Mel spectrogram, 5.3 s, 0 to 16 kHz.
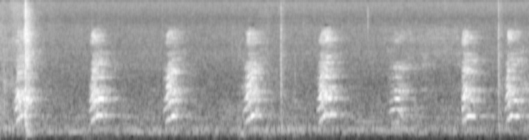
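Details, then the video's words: Puppy reacting to a dog on TV with a run of seven sharp, high yapping barks, one roughly every 0.7 seconds, fairly even in loudness over a faint background hum. "Puppy barking at dog on Tv"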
